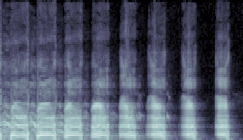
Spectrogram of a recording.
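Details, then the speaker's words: Adult imitating a machine-gun paroxysmal cough: seven rapid voiced cough bursts in quick succession with almost no pause for breath. "you see the paroxysms are following each other so much that's the cuff of coral iam rubrum is so much paroxysm that the patient can hardly take a breath"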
